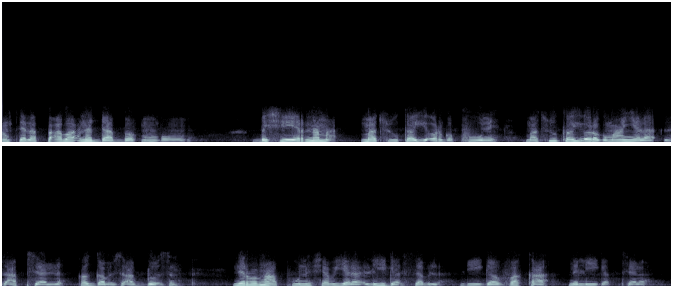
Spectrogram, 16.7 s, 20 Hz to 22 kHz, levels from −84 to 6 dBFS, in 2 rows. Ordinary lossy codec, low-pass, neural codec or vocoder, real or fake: Opus, 16 kbps; 5.4 kHz; none; real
